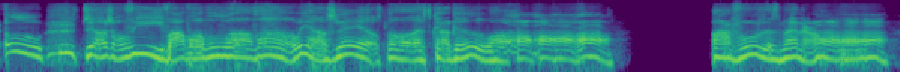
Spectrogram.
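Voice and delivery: lightly voiced smug French braggart, laughing; a hint of a haughty Frenchman cackling; mock French snob. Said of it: "they said".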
